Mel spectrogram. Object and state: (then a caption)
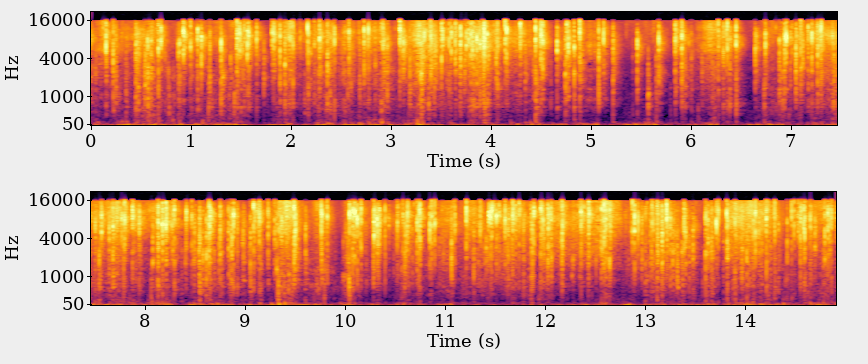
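Plastic air-column packaging being crinkled. Clear plastic inflatable air-column packaging with hollow tubes is held up and squeezed and crinkled by gloved hands with bare fingertips. A dense, continuous run of crisp crinkling and crackling fills the clip, with bright plastic rustle over a low, soft thump as the tubes are pressed.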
